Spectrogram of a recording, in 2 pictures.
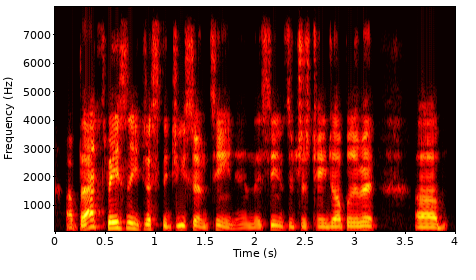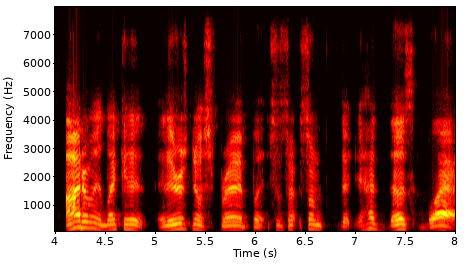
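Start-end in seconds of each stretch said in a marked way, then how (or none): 5.0-8.0 stuttering, stumbling, tripping over the words. Reviewing a game weapon, the speaker talks while stuttering. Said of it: "My stuttering, Jesus Christ".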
